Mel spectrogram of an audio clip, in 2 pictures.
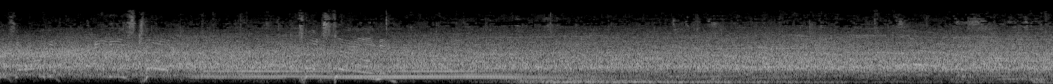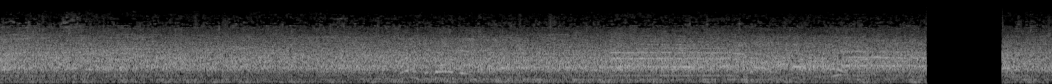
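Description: Football fans at Ford Field in Detroit roar during a play, a loud, steady wash of cheering and shouting that swells after the first few seconds, with a few brief tonal notes early on and a short cut-out near the end.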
